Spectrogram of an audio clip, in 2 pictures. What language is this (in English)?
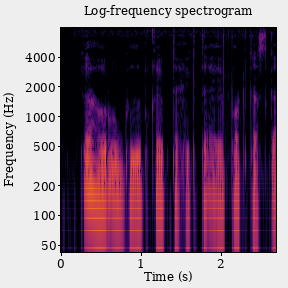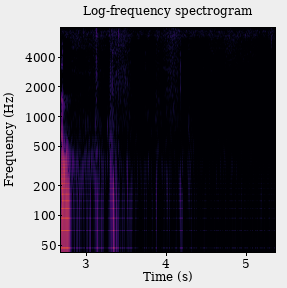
Somali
